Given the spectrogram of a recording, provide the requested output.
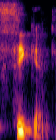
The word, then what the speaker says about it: secant: don't in this one you don't say SEC or seek it's secant you say it as if it's spelled there and this one is co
